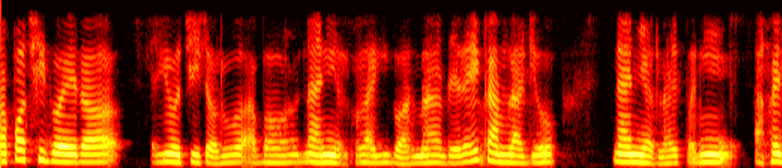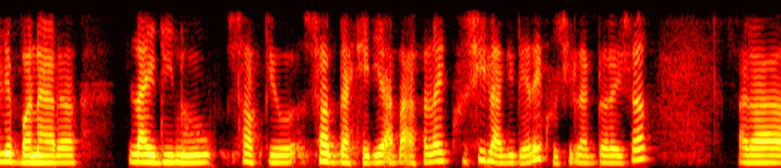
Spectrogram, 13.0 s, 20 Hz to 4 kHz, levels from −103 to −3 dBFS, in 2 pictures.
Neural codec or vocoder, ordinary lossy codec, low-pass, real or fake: codec, 44.1 kHz, 3.4 kbps, Pupu-Codec; none; 3.6 kHz; fake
